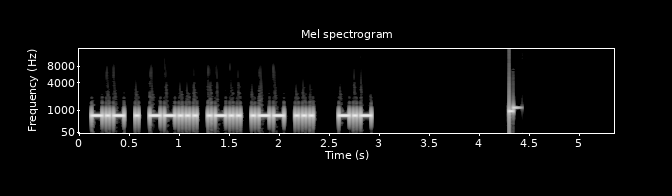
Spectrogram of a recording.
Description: Morse code, heard as a keyed tone, about 34 wpm, 700 Hz. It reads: KE7LWS K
